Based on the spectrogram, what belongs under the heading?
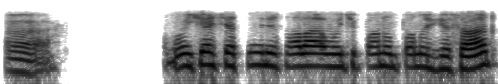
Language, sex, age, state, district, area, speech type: Kashmiri, male, 30-45, Jammu and Kashmir, Ganderbal, rural, conversation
